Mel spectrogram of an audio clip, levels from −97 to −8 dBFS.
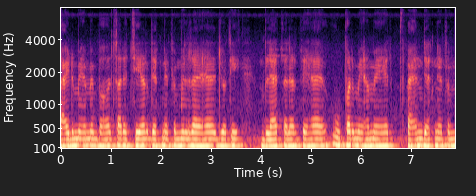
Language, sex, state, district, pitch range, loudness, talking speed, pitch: Hindi, male, Chandigarh, Chandigarh, 135-140 Hz, -15 LUFS, 180 wpm, 140 Hz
